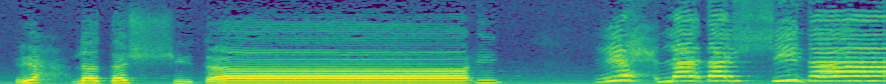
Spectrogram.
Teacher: را کے نیچے جب زیر آئے تو اس کو باریک پڑھتے ہیں. اب یہاں مد ہے، مد متصل بڑا مد ہے، لازمی 5 حرکات کے برابر آپ اس کو اوپر کی طرف کھینچیں گے.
